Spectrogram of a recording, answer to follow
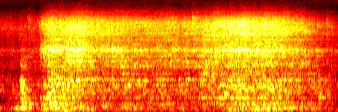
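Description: Toilet flushing, played as a stage sound effect: a rush of water that starts suddenly, swells about half a second in and keeps going steadily.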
